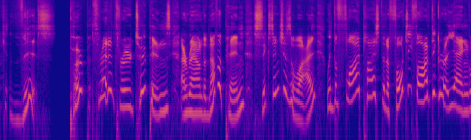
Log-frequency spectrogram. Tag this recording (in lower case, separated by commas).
speech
